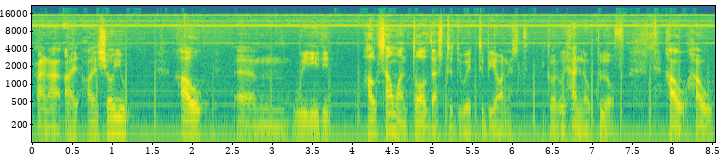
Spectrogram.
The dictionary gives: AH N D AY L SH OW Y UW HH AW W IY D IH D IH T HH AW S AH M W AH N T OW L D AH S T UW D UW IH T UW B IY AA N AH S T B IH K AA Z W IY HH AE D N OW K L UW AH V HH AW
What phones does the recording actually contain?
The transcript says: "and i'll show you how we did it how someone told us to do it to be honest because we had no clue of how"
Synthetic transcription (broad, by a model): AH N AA AY L SH OW Y UW HH AW W IY D IH D IH T HH AW S AH M W AH N T OW L D AH S T UW D UW IH T UW B IY AA N AH S T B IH K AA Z W IY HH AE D N OW K L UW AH W HH AW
